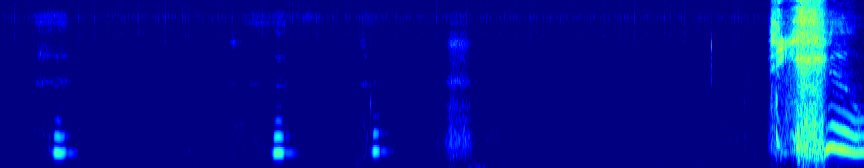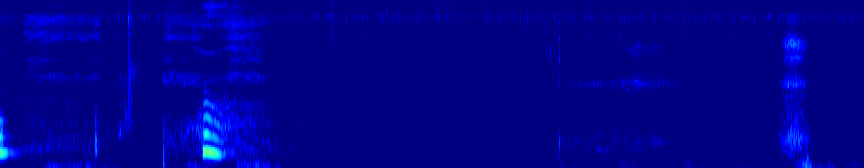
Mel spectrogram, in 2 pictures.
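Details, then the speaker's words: Repeated sneezes during an ongoing sneezing fit, announced aloud ("I'm gonna sneeze"), with an itchy nose: catching breaths build to one loud, forceful sneeze, then a smaller vocal sound and quiet sniffs. "I'm gonna sneeze. I'm gonna sneeze. Again. Yeah. What the fuck? Oh, I'm dying. I nose just itches so much. I'm gonna sneeze."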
